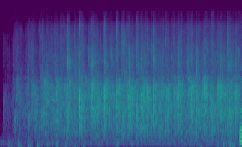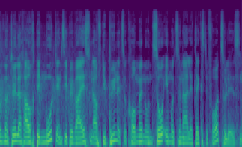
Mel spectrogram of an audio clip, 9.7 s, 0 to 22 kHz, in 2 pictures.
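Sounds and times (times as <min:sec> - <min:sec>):
crowd applauding young people who read texts on stage: 0:00.0 - 0:07.5
speech: 0:04.8 - 0:09.6.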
